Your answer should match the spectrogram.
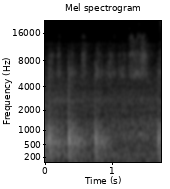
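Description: Chalk or marker scratches steadily across a board while math is written, with four sharp taps marking new strokes; close and continuous, without talk.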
